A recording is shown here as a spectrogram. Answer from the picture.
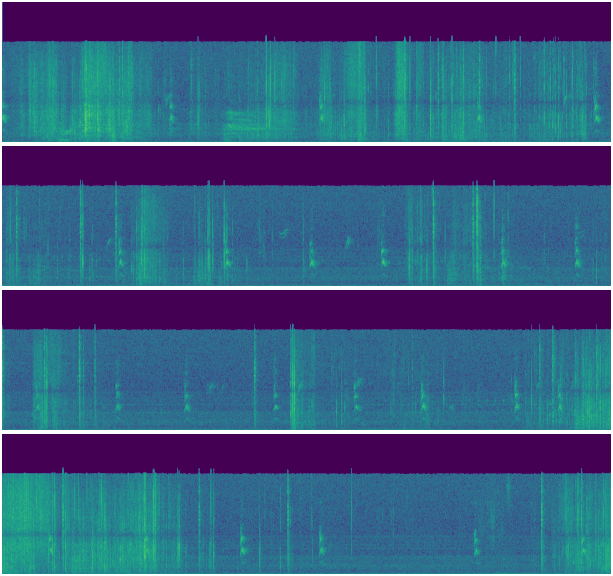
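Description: Rustling and crinkling of a large plastic bag of garden soil being handled, with soil scooped and scraped out of it by hand. It grows much louder in the last third, with heavy low rumbling and thumps as the bag is shifted. Birds chirp faintly throughout.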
